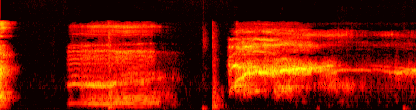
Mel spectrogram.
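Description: A man's voice making two long wordless vocal sounds, the second held for over a second, cries of excitement at something he finds too good.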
